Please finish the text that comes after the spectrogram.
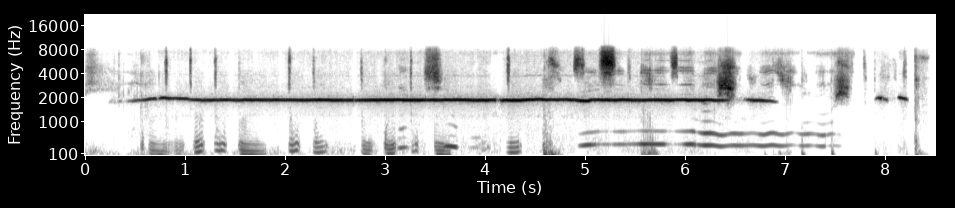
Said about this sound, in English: You can't laugh and whistle at the same time. It's impossible.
